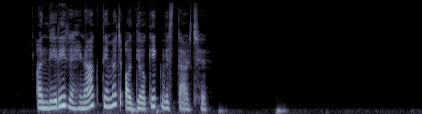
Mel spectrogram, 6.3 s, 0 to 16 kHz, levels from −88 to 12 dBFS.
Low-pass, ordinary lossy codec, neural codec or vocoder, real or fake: 14.4 kHz; none; none; real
